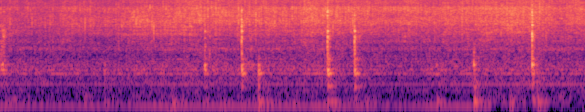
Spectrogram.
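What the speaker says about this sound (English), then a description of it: "give it a stir" Button mushrooms frying in a pan with a steady sizzle. A spoon stirs them in scattered scrapes and taps, close and clear, with no voices.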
